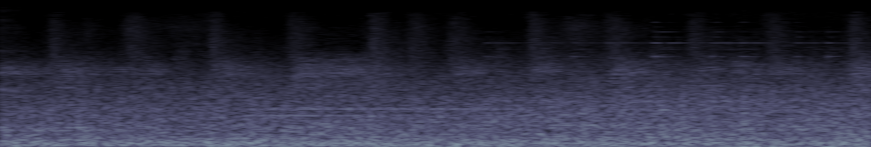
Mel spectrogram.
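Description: A train arriving in the video game Workers & Resources: Soviet Republic, a steady dense rumble of rolling rail cars, moderately loud and unbroken, with no talking.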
